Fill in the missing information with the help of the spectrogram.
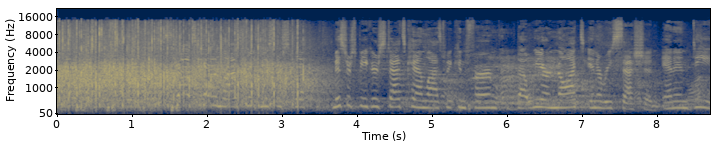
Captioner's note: some Applause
